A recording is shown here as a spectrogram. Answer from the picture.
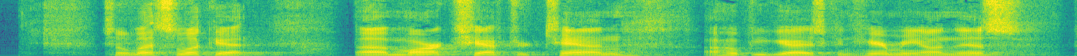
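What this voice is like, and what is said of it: Voice with a slight cold. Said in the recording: “I've got a little bit of a cold”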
